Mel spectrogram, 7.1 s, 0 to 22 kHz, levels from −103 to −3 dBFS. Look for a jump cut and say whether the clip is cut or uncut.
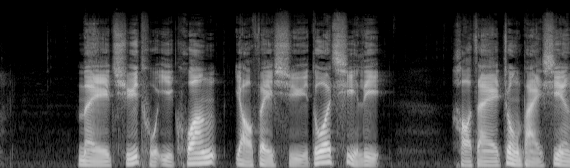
uncut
